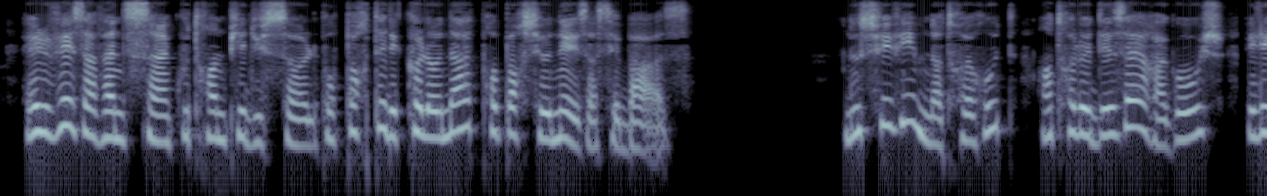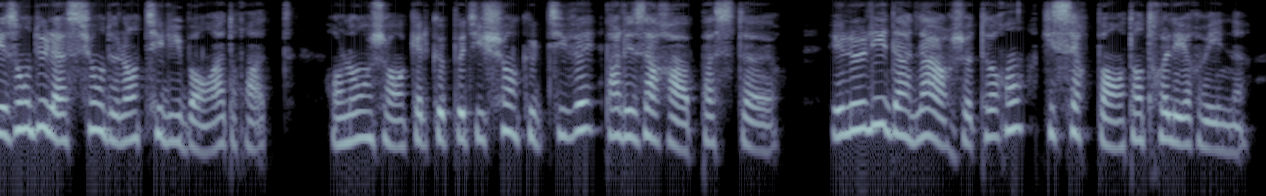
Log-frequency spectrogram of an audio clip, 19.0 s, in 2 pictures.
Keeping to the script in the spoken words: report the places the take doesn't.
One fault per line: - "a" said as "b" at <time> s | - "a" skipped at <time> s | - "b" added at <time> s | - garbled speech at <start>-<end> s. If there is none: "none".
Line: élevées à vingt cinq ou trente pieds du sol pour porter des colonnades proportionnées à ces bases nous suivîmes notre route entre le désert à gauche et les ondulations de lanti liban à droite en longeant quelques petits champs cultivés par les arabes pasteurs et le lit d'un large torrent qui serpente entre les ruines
none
